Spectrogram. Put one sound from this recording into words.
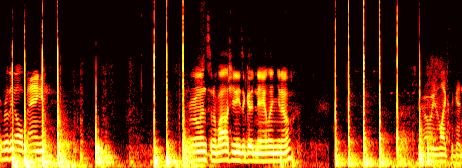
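A hammer taps nails into a roof.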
